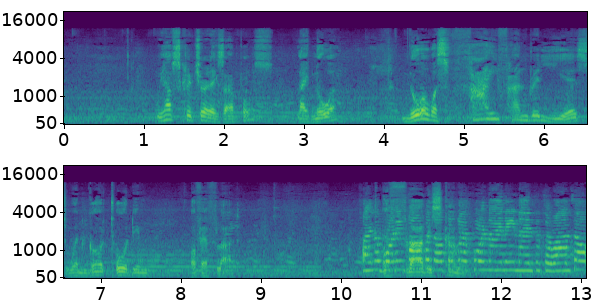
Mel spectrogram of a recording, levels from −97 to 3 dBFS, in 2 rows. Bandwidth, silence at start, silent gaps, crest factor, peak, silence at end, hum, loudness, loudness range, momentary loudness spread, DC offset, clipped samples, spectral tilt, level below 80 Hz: 12 kHz; 0 s; none; 20 dB; -6 dBFS; 0 s; none; -24 LUFS; 7 LU; 21 LU; under 0.1%; under 0.1%; -3.5 dB/octave; -58 dBFS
